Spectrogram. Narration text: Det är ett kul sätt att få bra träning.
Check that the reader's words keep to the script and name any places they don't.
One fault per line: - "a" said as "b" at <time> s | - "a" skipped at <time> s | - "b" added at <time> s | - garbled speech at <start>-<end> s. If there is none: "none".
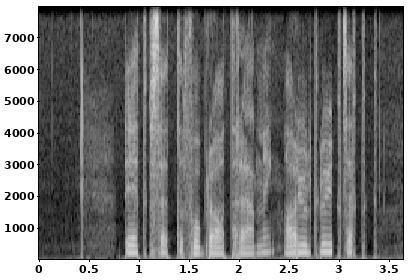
- "kul" skipped at 1.1 s
- garbled speech at 2.4-3.4 s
